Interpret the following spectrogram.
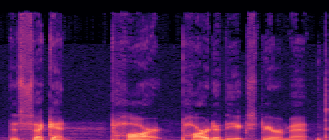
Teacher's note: so the P, you need to pronounce that with more air.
